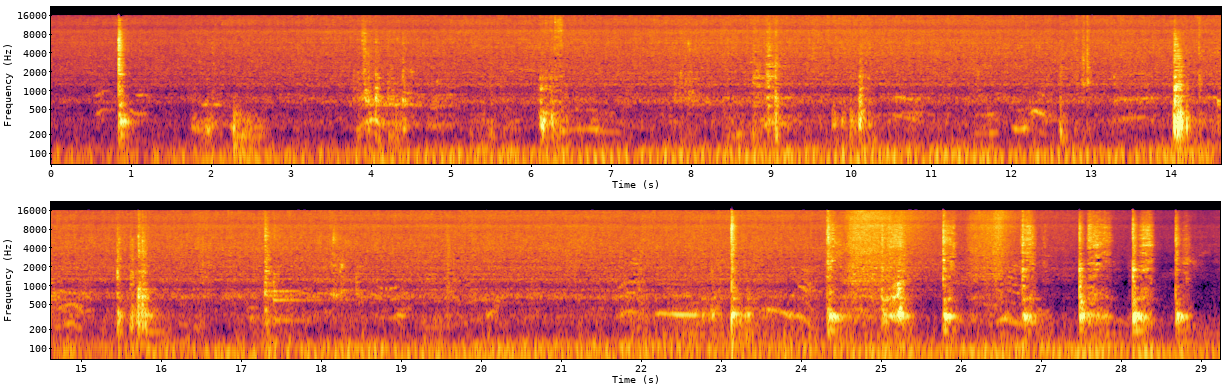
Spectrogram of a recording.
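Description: Food sizzling in oil in a wok, with a steady hiss and a metal spatula now and then clinking and scraping against the pan. Near the end the stirring gets busier, with a quick run of louder scrapes and clanks.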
